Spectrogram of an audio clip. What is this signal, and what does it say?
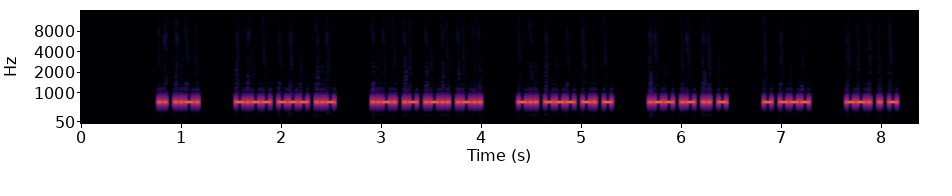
Morse code, heard as a keyed tone, about 46 wpm, 700 Hz. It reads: IF YOU FALL DONT WAIT TO GET
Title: 2x Word-Spacing - Sentences from Top 500 Words - 45wpm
